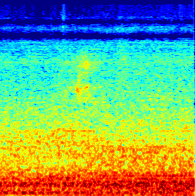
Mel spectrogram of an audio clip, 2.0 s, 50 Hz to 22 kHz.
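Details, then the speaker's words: Vintage Westinghouse 10,000 BTU window A/C; even, smooth steady fan and compressor hum, no rattles, knocks or squeals; smooth runner, works pretty well, normal running. "but anyhow yeah it's a smooth runner uh i think for 20 uh 40 bucks it's not too bad i got a pretty good deal on it and it works pretty well"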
